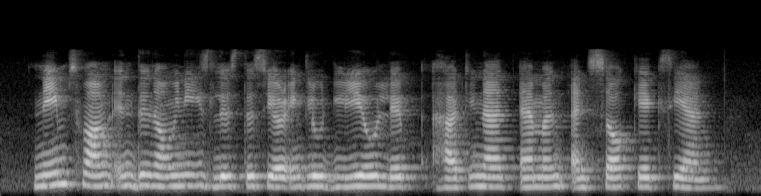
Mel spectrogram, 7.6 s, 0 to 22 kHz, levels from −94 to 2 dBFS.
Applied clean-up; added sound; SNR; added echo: none; none; none; none.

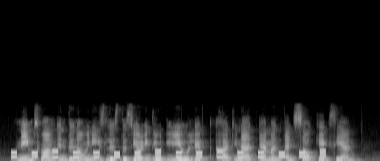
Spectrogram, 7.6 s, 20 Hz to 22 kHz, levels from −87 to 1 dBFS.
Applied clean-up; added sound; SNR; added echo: none; Telephone; 0 dB; none.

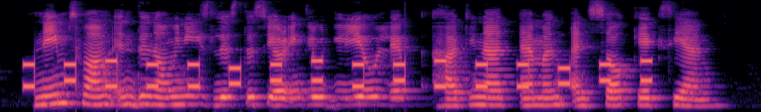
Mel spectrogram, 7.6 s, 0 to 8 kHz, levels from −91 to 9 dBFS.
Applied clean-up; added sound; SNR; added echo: classical method log-MMSE.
